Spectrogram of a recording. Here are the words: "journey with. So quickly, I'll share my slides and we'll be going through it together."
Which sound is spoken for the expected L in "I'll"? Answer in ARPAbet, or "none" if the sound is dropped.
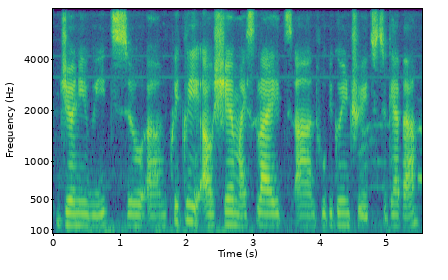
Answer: L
